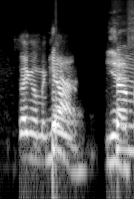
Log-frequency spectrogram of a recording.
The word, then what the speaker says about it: Sangamon: It's not Sagamore. Sangamon Yeah, County.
